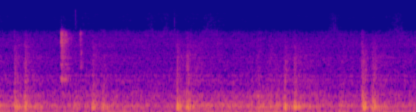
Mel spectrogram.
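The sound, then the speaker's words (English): A train rumbles steadily along the rails, with heavy wheel clacks thumping at irregular intervals over a deep, continuous low roar. No one speaks. “I can't tell the train to keep going.”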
